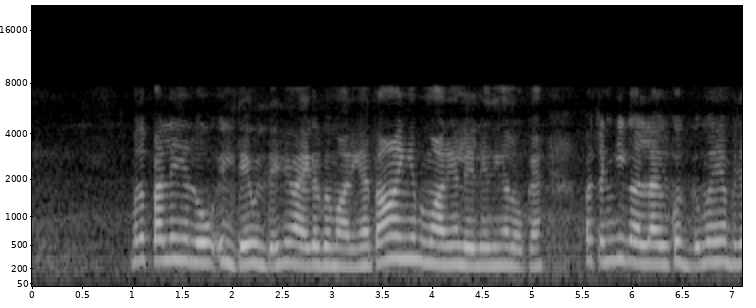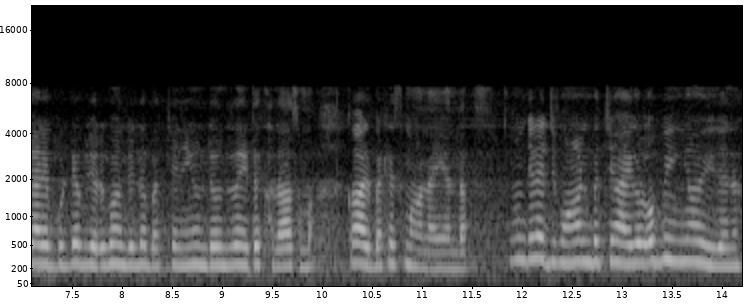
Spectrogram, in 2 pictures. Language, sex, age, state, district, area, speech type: Dogri, female, 30-45, Jammu and Kashmir, Samba, rural, spontaneous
